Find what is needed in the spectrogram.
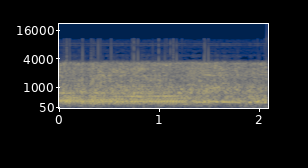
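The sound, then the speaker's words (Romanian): Loud car engine roar as a car launches from a standstill in second gear, a dense, steady strain that holds for about two seconds without easing, with no voices. “Fă o pornire dintre a doua. Dintre a doua? Cu a doua, bă, ești nebun? Cu a doua, merg.”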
